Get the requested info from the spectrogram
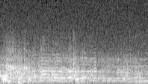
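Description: Audience laughter, with a music bridge coming in under it from about half a second in and running on as the scene changes.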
